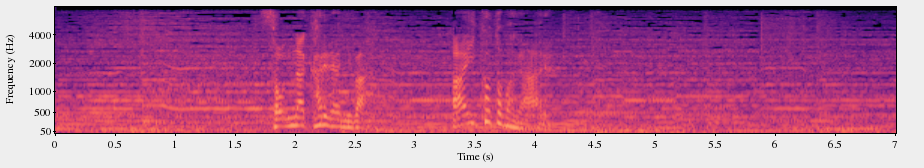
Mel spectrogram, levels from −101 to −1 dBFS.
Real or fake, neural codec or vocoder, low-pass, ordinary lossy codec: real; none; 7.2 kHz; none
